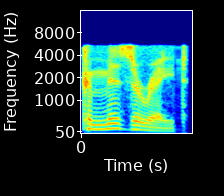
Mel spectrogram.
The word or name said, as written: commiserate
